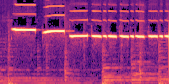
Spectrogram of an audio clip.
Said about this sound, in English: Now, listen to a fully developed white-throated sparrow that has perfected or crystallized its song. Notice the confident, precise notes.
